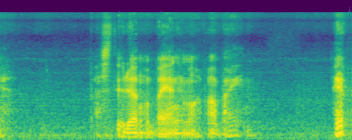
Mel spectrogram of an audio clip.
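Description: A young man speaks softly and calmly close by.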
